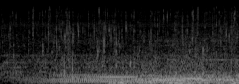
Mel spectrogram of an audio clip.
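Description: Water in the video game Layers of Fear 2 sounds as a steady rushing pour, like a waterfall, that swells and then holds loud and close, with no one speaking.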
